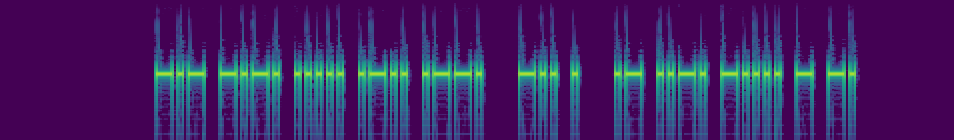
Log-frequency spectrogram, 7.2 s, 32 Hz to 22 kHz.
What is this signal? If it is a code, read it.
Morse code, heard as a keyed tone, about 30 wpm, 700 Hz. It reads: KC5LP DE AF6TN
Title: USA Callsign DE Callsign - 5 Characters - 30wpm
